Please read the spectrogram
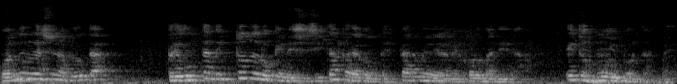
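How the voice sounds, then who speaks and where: Amid noticeable background noise and audible room echo, a man speaks in a high pitch with very wide pitch swings. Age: 60s. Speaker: physician and invited lecturer. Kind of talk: lecture. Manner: halting, with many self-corrections.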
